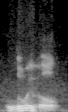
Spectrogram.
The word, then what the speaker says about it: Louisville: i think it's in louisville now the proper way to say louisville is to say like you have marbles in your mouth but yeah and um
